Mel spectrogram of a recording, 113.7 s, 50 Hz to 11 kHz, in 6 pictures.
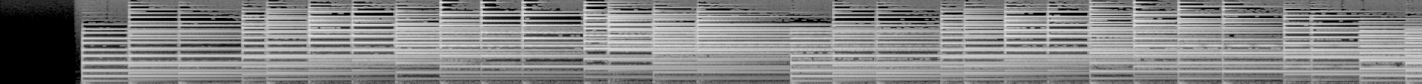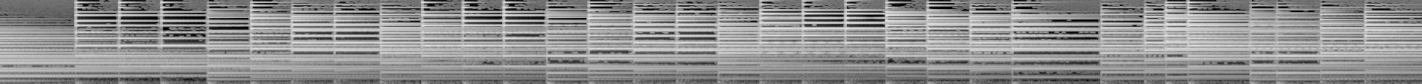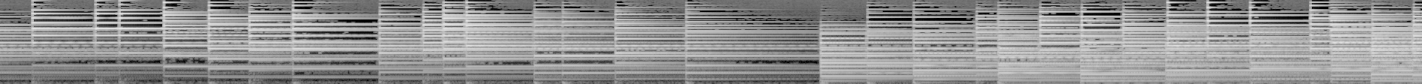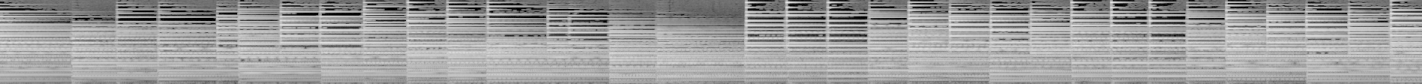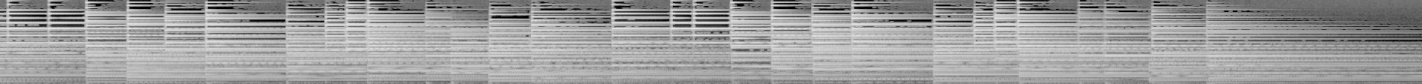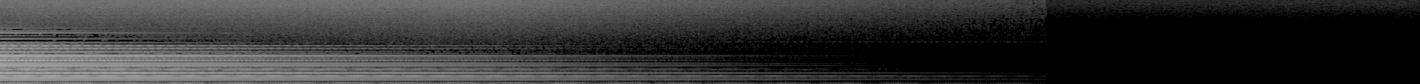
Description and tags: Hark, The Herald Angels Sing (Maas-Rowe Digital Carillon Player) Read below
This is a late upload, so by the time it gets moderated, it might be passed Christmas. But anyways, here it is. This is the last Maas-Rowe DCP (Digital Carillon Player) song that I promised I would upload in December. This is "Hark, The Herald Angels Sing", and it's another great song from the DCP. Oh, and this is also the last song from the Maas-Rowe songs that I currently have. This song is also dedicated to all my followers who followed me these passed many years. I've been a user here for a little over 9 years now, so I'm grateful that so many people like my sounds and want to use them. Let's make 2021 another great year full of more amazing sounds, and I will be sure to contribute a TON next year. I will be posting again in January., so have an amazing and safe Christmas and New Years. Talk to you all soon. Bye for now, guys.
